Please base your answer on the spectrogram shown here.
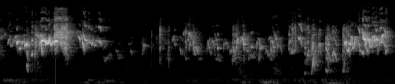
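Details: Budgerigars kept as companions give loud squeaky chirps, then softer scratchy twittering and a renewed burst of chattering warbles.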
